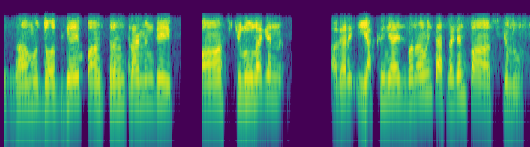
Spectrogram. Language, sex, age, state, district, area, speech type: Kashmiri, male, 30-45, Jammu and Kashmir, Pulwama, urban, conversation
